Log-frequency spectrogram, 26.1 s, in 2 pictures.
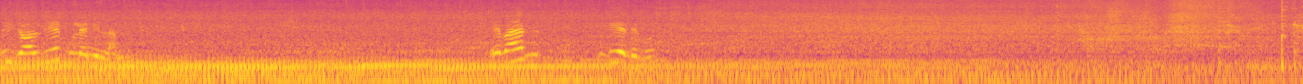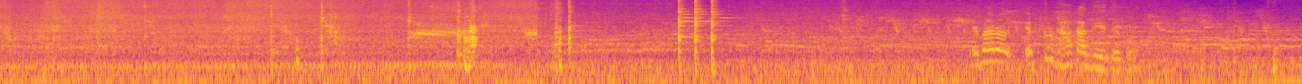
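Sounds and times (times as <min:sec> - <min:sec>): food sizzling in a wok: 0:00.0 - 0:18.9
metal spatula scraping wok: 0:10.3 - 0:18.9.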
